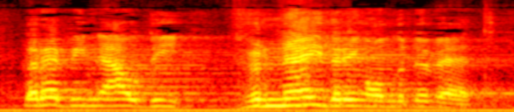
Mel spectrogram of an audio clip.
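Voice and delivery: usual speaking voice

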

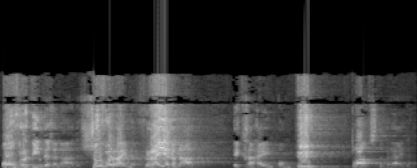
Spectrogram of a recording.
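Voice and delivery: loud, high, ringing pulpit cry; fiery Dutch preacher in full flight; preaching at full force. Acted. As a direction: thunder out the grace from the pulpit. Preaching climax on free grace.

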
